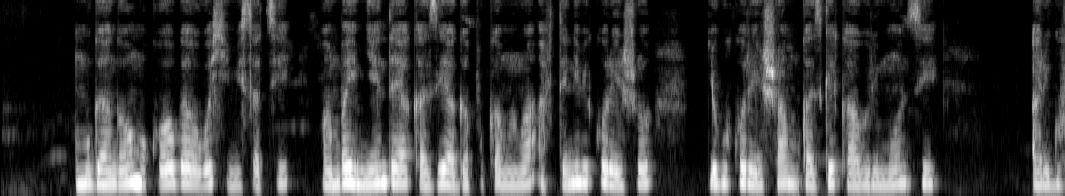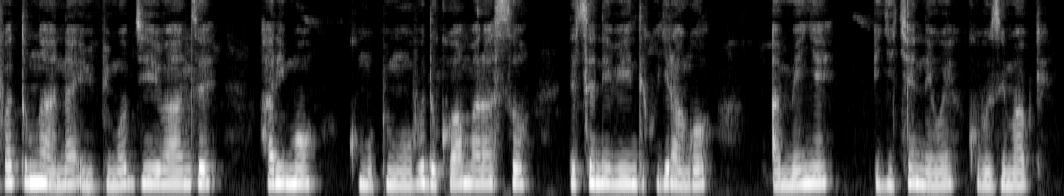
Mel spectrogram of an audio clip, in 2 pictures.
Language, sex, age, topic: Kinyarwanda, female, 25-35, health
